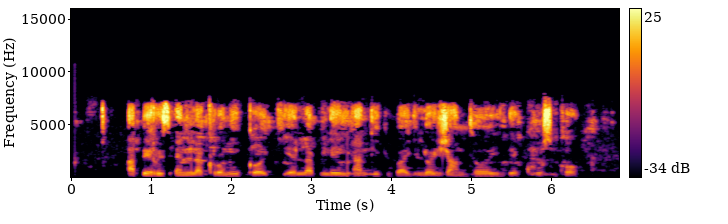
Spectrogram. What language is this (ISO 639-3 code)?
epo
